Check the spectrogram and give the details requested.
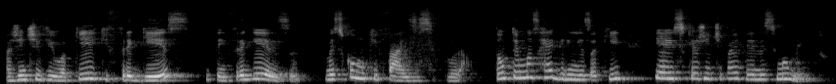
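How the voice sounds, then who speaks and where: A Brazilian woman teaches a recorded grammar lesson in a fairly high voice. She explains patiently, checks understanding with quick tag questions, and slows down to stretch words so their syllables stand out. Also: lively intonation, dark tone. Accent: Brazilian Portuguese.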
